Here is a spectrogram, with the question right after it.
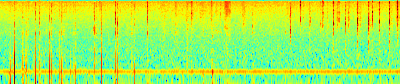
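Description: A small metal carving tool scrapes and cuts into a solid green soap block held upright over a tray of shavings, using repeated short strokes. Quiet, dry scratchy clicks come in quick irregular bursts, busier at the start and sparser later, each one short and bright. A faint steady low hum runs underneath throughout.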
